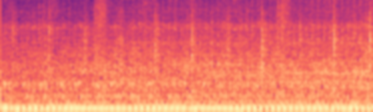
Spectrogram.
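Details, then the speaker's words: Truck engine at idle just after start, oil additives added: regular low flapping beat about three times a second as the serpentine belt slaps on a wobbly harmonic balancer pulley. "That sound you hear is my belt. I have a wobbly harmonic balancer pulley. So, the belt is slapping against it."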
